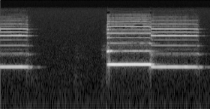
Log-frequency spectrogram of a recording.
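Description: Descant recorder playing a G slurred down to an F, tongued once and blown through the finger change without a gap. An F from one such pair fades out just after the start. About two seconds in, the G sounds for about a second and steps down to an F held nearly to the end.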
